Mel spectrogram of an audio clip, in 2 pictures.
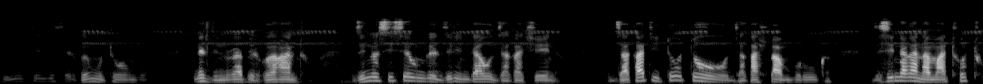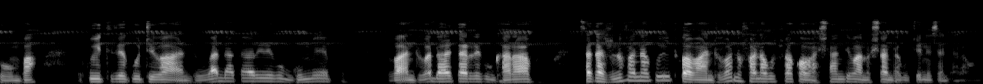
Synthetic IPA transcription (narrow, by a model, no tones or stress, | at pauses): ʐino̞teŋɡeserwemuto̞mbo̞ | ne̞ʐino̞ɾap̬irweʋantʰu̥d͡zino̞sisekuŋɡe̞d͡ziɾindaud͡zakat͡ʃe̞na | d͡zakatito̞to̞d͡zakaɬambuɾuːka | d͡zis̬inakanama̰tʰo̞tʰomba | kuitire̞kutiʋantʰuʋaɗakaɾire̞kuɡʱume̞ːpo | ʋa̰ntʰuʋaɗarkarire̞kuɡʱaɾaːpo | sakaʐino̞fanakuitwaʋantʰuʋano̞fanakut͡ʂakwaʋaʃandiʋano̞ʃandakut͡ʃe̞ne̞sandʱara̰unda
